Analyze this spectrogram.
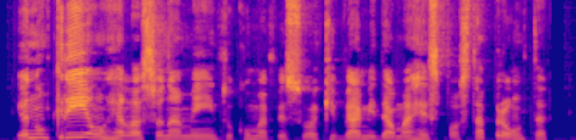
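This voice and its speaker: A woman talks at a moderate pace with very wide swings in pitch. The sound is dry and close with no echo, and music plays behind her. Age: 40s. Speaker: communication consultant and educator. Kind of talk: interview.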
